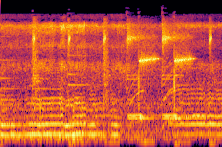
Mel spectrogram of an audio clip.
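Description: A housefly buzzes steadily in flight, a continuous droning hum with a slight wavering in pitch, heard on its own without any voices.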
